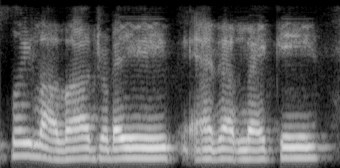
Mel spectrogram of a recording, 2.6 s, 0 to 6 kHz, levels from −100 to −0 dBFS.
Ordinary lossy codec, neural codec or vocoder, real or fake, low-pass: none; codec, 16 kHz, 1.1 kbps, Voila-Tokenizer; fake; 5.4 kHz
